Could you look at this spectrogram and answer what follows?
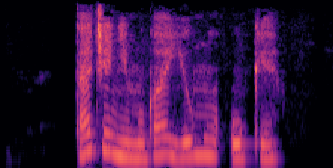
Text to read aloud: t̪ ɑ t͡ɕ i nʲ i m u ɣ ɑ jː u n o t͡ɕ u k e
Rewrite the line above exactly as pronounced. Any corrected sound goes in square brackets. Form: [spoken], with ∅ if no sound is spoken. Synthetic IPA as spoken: t̪ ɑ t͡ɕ [e] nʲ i m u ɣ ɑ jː u [m] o [∅] u k e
